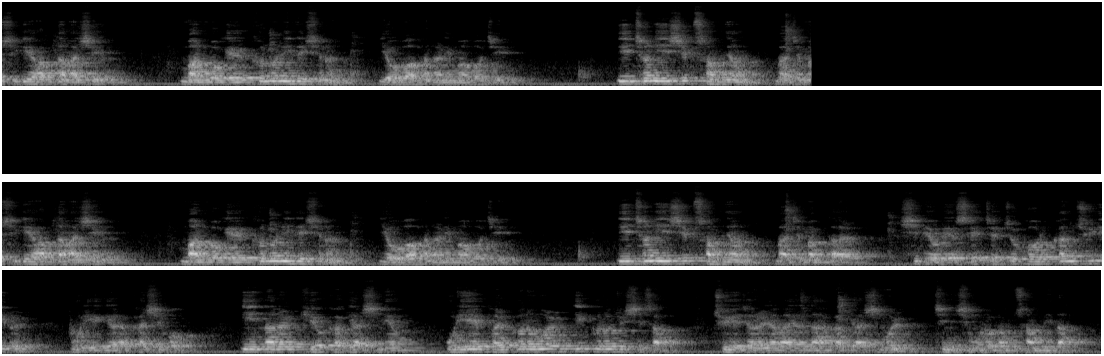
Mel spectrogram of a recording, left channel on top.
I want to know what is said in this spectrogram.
합당하신 만복의 근원이 되시는 여호와 하나님 아버지, 2023년 마지막 달 12월의 셋째 주 거룩한 주일을 우리에게 허락하시고 이 날을 기억하게 하시며 우리의 발걸음을 이끌어 주시사 주의 전을 향하여 나아가게 하심을 진심으로 감사합니다.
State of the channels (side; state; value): left; drops out; at 8.1 s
